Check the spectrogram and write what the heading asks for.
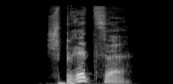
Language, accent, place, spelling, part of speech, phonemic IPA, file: German, Germany, Berlin, Spritze, noun, /ˈʃpʁɪt͡sə/, De-Spritze.ogg
- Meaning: 1. syringe 2. injection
